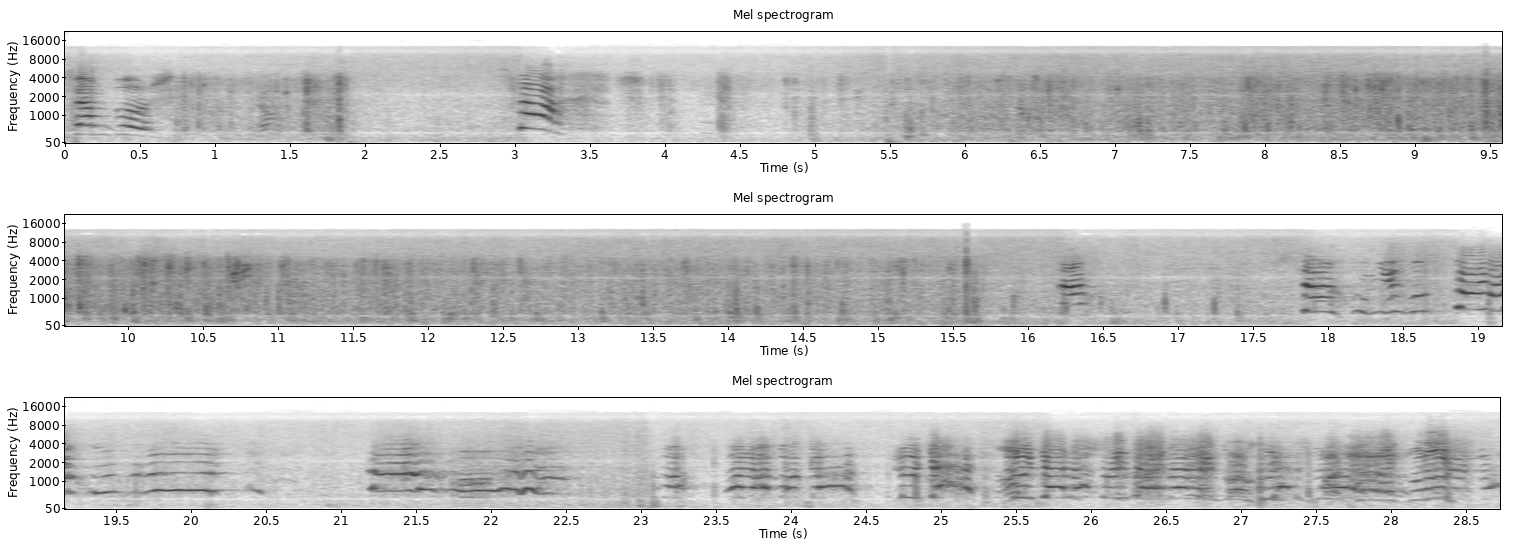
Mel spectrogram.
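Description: A troop of cavalry horses riding off: a steady rushing noise of hooves on a dirt track. From about the second half on, several voices call out over it.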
